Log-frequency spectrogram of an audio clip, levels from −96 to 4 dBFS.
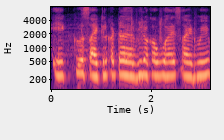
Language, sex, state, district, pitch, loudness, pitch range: Hindi, female, Haryana, Charkhi Dadri, 245 Hz, -16 LUFS, 240-250 Hz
